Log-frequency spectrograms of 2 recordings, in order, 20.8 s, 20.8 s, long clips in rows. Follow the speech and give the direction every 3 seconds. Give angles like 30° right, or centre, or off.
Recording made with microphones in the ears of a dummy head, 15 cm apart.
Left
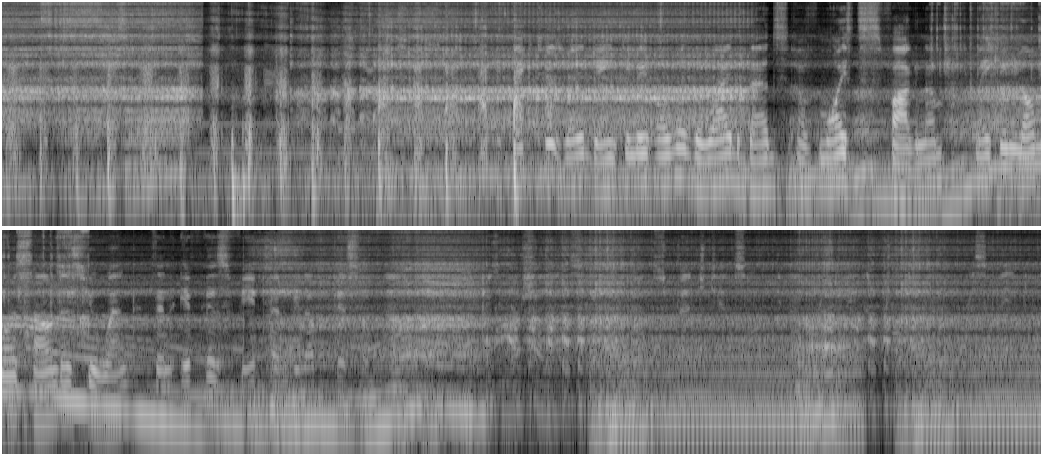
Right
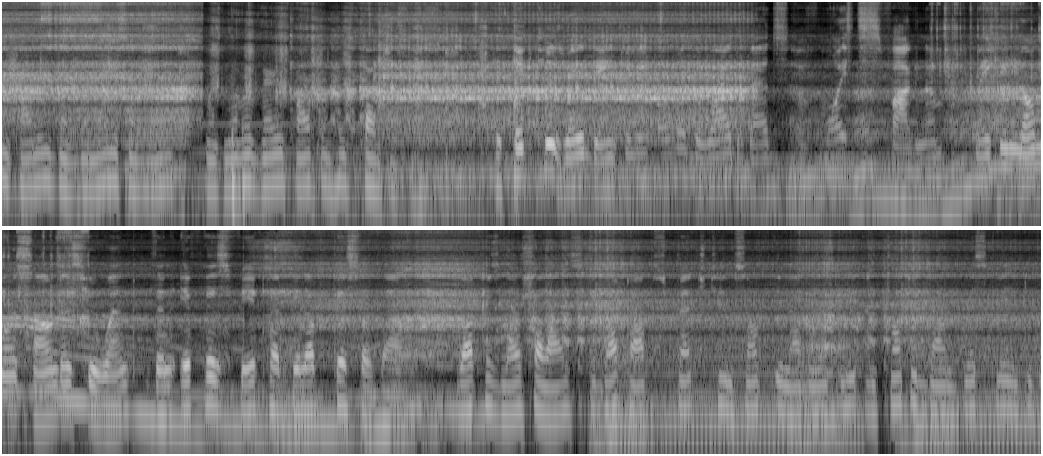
40° right, 20° right, 50° left, 10° left, 30° right, 40° right, 40° right.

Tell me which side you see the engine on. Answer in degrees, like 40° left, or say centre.
10° left.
